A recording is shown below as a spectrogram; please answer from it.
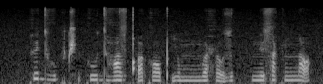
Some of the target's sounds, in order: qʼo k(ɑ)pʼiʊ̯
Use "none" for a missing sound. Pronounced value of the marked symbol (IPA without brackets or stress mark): ɔ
